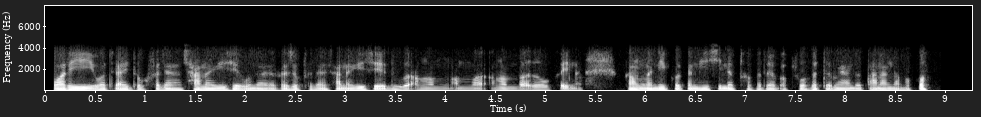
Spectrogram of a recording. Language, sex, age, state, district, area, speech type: Manipuri, male, 18-30, Manipur, Kangpokpi, urban, conversation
